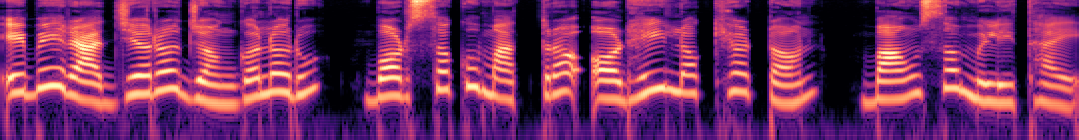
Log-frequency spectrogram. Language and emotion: Odia, neutral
